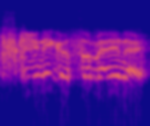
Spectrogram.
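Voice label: Serbian aircraft damaged mood high, speech; War Thunder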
